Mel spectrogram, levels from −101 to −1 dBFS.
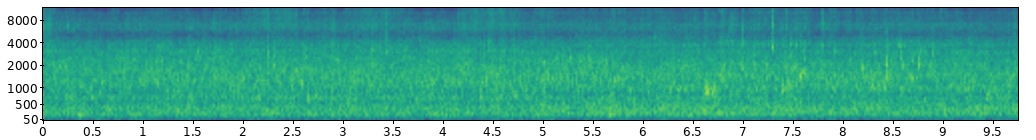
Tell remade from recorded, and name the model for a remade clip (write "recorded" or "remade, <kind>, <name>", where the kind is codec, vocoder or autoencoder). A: remade, codec, HILCodec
